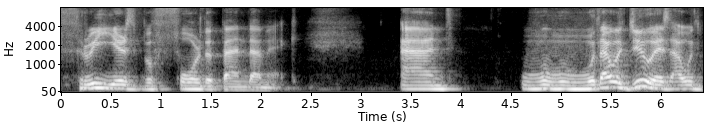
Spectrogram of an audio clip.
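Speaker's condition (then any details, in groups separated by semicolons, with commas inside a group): Stutter; lifelong stutter, breathing technique from speech course also done by Gareth Gates, joined Toastmasters; still stutters in six languages, controls stutter with breathing technique; debilitating stutter, avoided speaking about 25 years, stutter evident when speaking, pauses resemble internet lag; blocks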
